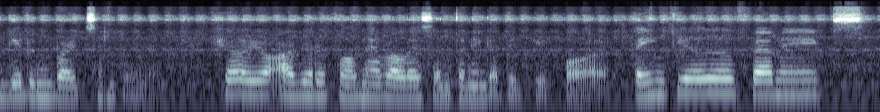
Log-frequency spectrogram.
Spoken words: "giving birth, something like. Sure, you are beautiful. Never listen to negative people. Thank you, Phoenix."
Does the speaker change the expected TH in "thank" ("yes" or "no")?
yes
